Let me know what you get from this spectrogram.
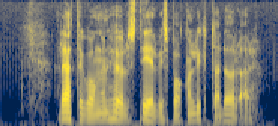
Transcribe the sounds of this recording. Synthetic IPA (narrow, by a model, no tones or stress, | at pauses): ɾɛt̪ːəɡɔŋːənɦœlːsd̪eːlviːsbɑːkʰɔmlʏkt̪ad̪œɾa̰ɾ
